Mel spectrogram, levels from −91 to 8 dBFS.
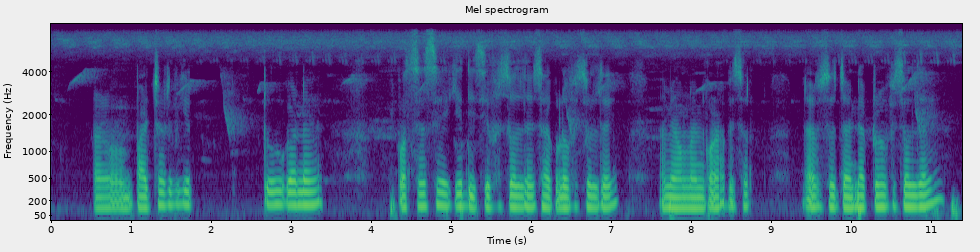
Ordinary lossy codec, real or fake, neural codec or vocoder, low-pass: none; real; none; 7.2 kHz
